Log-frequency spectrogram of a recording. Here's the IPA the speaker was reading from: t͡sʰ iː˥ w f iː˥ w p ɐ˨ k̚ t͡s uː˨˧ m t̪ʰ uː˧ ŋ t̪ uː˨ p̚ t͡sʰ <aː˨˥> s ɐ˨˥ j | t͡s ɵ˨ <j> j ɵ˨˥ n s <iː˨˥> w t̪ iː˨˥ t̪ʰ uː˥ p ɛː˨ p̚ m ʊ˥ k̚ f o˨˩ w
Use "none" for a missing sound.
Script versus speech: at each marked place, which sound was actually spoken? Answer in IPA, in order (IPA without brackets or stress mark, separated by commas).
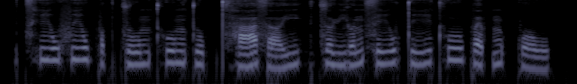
aː˨˥, ɥ, iː˨˥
